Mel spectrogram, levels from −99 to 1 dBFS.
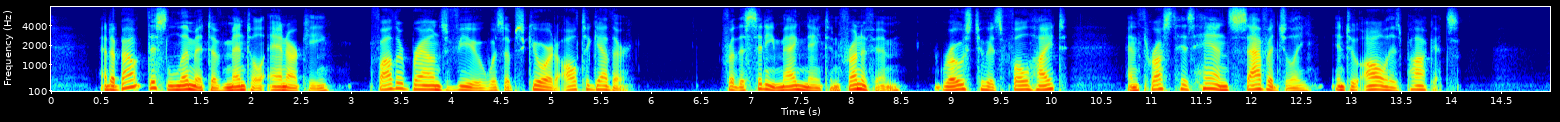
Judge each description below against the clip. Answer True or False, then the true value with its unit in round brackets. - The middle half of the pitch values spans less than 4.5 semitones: False (4.8 semitones)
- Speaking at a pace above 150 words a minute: False (140 wpm)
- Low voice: True (130 Hz)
